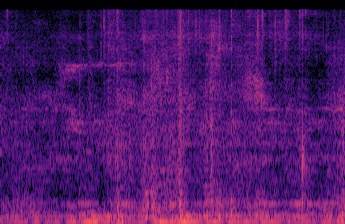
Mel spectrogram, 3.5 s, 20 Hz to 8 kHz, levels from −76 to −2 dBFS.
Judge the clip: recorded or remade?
remade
